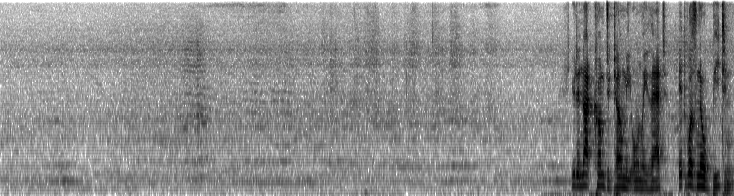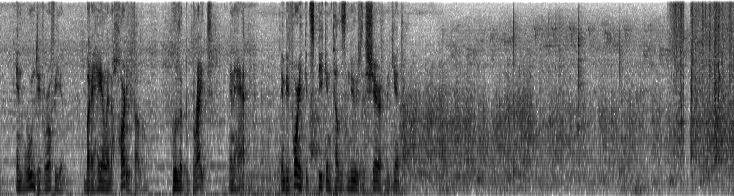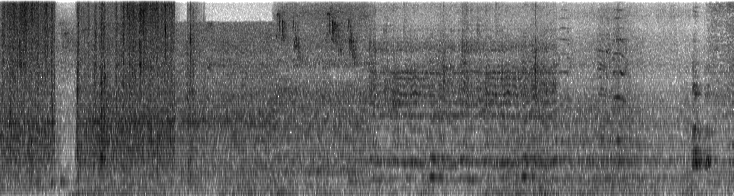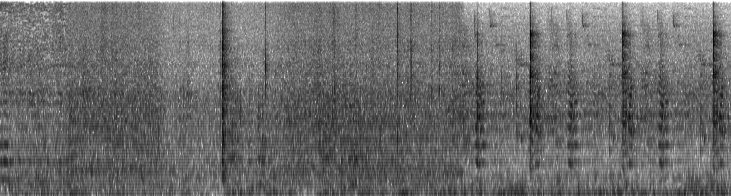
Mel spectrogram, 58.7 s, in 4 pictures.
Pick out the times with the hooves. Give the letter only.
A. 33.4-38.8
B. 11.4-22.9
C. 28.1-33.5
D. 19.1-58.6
C.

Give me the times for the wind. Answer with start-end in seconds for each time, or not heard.
19.1-58.6.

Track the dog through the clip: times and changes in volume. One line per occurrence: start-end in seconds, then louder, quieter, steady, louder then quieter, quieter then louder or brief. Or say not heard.
not heard.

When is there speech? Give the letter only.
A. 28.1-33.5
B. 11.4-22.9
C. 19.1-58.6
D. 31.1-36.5
B.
